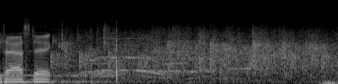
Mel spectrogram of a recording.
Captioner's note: applause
